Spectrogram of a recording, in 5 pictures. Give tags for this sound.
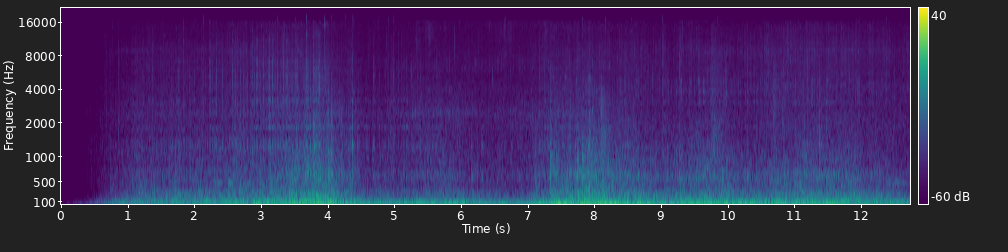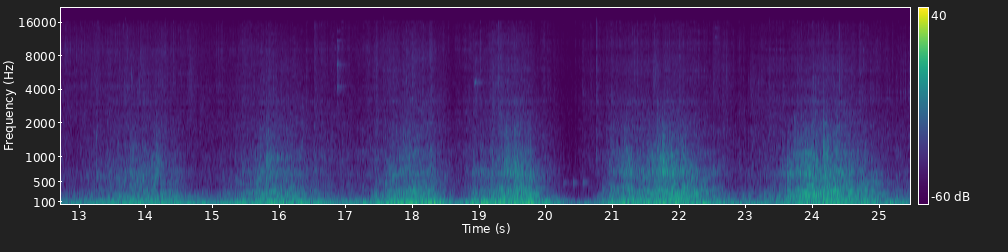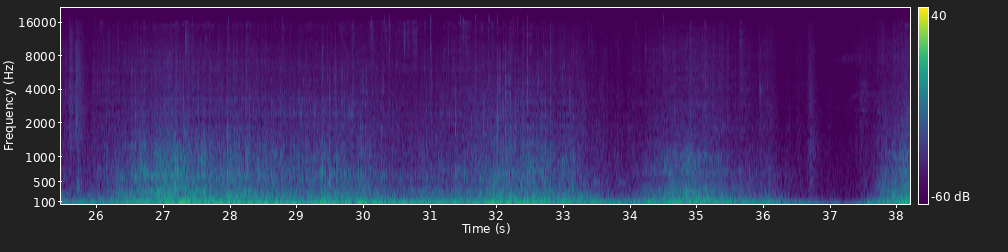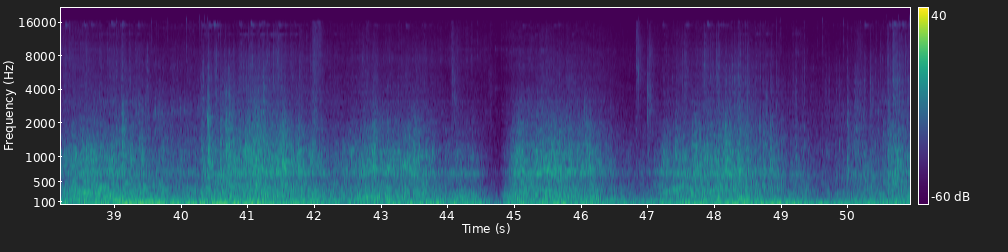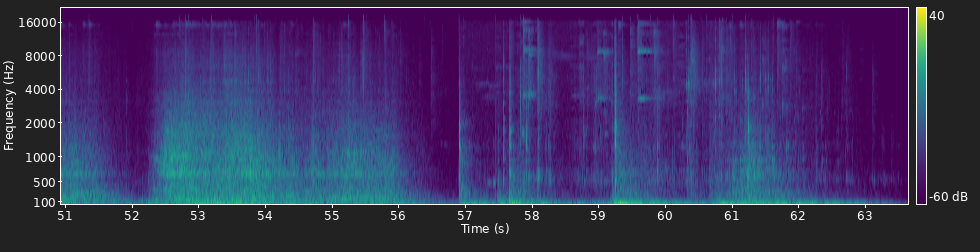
Sound-effect Chain Pulley

